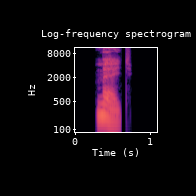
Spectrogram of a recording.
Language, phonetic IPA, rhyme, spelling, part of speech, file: Hungarian, [ˈmɛɟ], -ɛɟ, megy, verb, Hu-megy.ogg
- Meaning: 1. to go, travel (whether on foot or by any vehicle) 2. to work, operate, function 3. to happen, turn out 4. to succeed (to turn out successfully)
